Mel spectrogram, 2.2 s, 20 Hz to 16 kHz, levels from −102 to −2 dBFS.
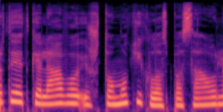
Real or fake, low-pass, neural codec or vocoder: real; 14.4 kHz; none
